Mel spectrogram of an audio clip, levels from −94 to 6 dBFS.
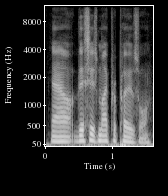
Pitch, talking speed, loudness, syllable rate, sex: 115 Hz, 185 wpm, -14 LUFS, 4.9 syllables/s, male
